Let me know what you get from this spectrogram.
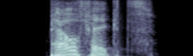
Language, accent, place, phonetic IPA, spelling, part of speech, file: German, Germany, Berlin, [ˈpɛʁfɛkt͡s], Perfekts, noun, De-Perfekts.ogg
- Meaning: genitive singular of Perfekt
